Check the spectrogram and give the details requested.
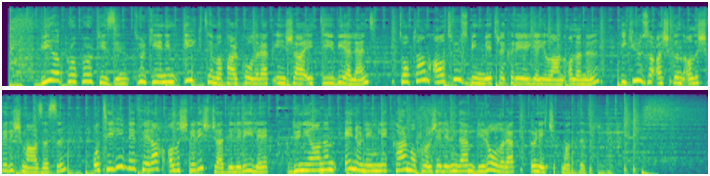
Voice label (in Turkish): tanitim, tanitim filmi seslendirme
